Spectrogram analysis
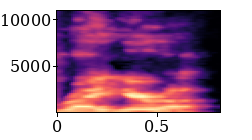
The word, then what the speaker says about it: Riyria: Well, it's actually pronounced Rhaenyra. Dang it. As in Sorry. rye, the bread, ear, the body part, and that's how you say Rhaenyra.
